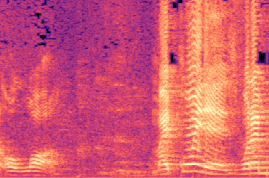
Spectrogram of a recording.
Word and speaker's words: Allah: By the way, it's Quran, Hajj, and Allah.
